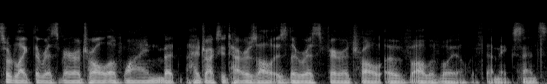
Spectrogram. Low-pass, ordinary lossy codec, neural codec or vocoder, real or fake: 7.2 kHz; AAC, 48 kbps; autoencoder, 48 kHz, 128 numbers a frame, DAC-VAE, trained on Japanese speech; fake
